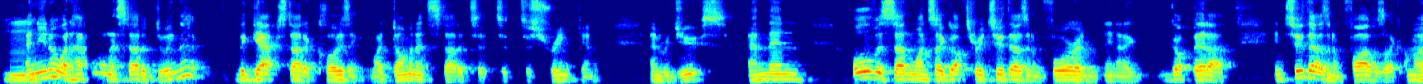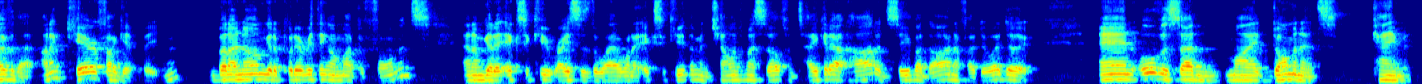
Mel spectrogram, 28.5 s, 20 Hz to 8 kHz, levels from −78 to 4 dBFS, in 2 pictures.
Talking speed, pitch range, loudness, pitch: 230 wpm, 120-140 Hz, -25 LUFS, 130 Hz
